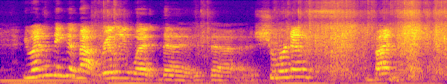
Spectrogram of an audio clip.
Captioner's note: crinkling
